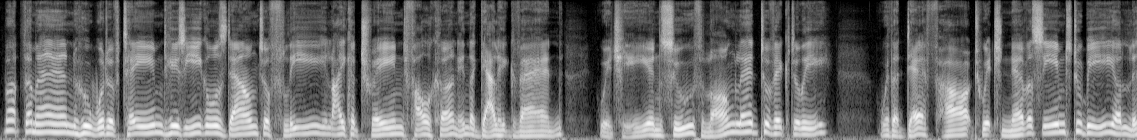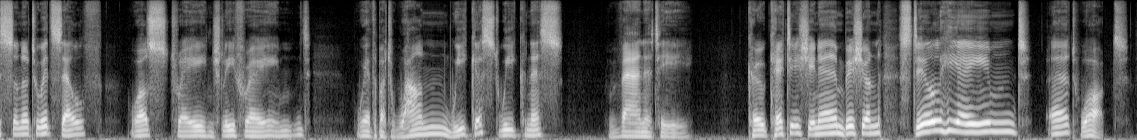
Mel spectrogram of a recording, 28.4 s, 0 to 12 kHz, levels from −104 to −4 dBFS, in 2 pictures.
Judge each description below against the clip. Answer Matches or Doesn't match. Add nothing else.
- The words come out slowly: Matches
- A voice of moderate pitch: Matches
